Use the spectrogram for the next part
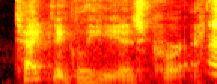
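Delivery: low, quiet dry dad voice; deadpan dad. Retold or imitated. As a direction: state it dry and matter-of-fact. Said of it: "And my dad goes".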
